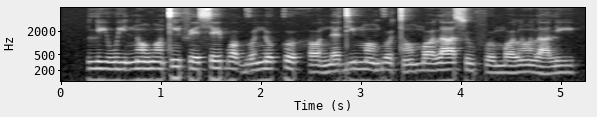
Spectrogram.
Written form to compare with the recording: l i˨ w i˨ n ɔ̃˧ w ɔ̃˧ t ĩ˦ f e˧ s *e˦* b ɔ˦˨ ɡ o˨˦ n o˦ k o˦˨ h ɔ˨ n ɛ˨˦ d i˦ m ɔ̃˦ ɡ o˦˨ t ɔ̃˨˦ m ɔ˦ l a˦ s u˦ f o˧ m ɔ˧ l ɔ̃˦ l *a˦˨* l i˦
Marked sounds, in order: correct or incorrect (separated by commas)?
correct, incorrect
